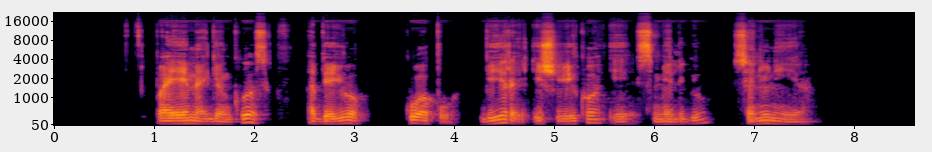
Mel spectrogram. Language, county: Lithuanian, Marijampolė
